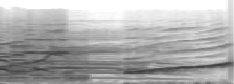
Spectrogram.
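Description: Comedy-film soundtrack: busy pitched music stops about a second in, and a single long rising pitch glide starts, a comic whistle-like sound effect over a held low note.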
